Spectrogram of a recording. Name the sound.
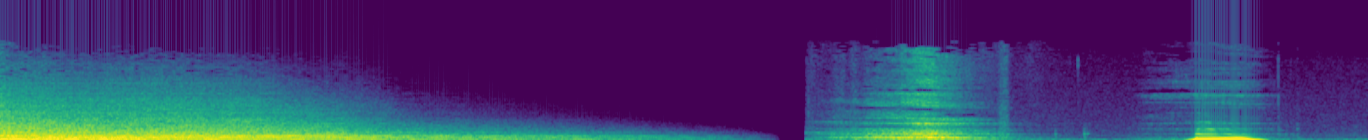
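yawn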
